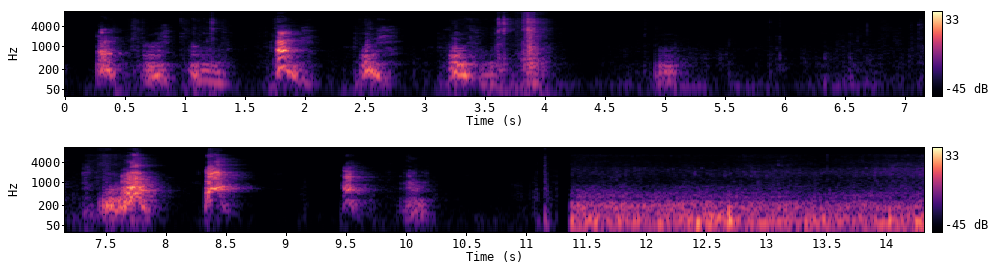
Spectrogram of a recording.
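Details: Noodles, a dog, gives a run of short, sharp barks in quick succession, pauses, then barks again in a louder cluster before the barking stops and a steady broadband background noise takes over.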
